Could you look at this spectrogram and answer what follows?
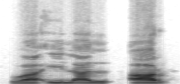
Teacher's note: یہاں را کو پر پڑھیں گے. را اس لیے پر پڑھا جا رہا ہے کہ را ساکن سے پہلے حرف پر زبر آ رہا ہے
